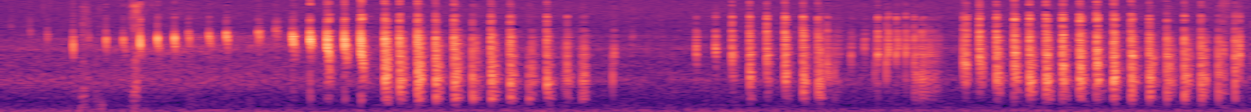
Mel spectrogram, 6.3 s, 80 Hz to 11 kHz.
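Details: A common pipistrelle (Pipistrellus pipistrellus), picked up at 45 on a bat detector, gives dry ticking clicks that speed up into a raspberry-like feeding buzz as it homes in on a small insect such as a midge or mosquito.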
